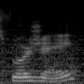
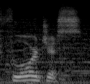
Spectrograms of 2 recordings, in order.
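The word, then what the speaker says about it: Florges: been sending out as flourget but it's not it's it's pronounced floor just I learned in the anime it's pronounced floor just like the word gorgeous but flojus but I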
